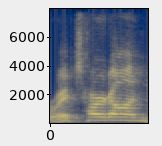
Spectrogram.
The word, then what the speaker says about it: ritardando: can read it back ritardando remember retardando that's how we're going to pronounce it is an italian word that means to gradually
